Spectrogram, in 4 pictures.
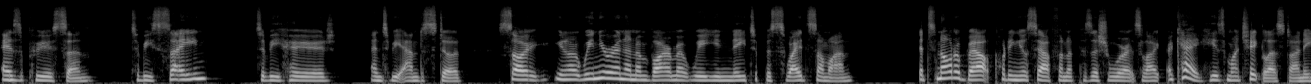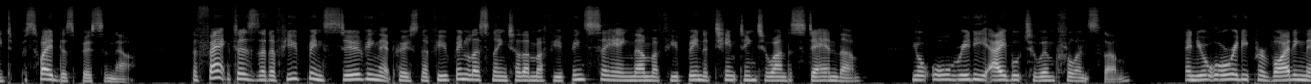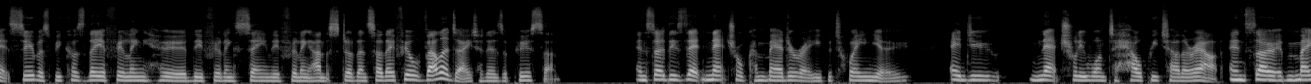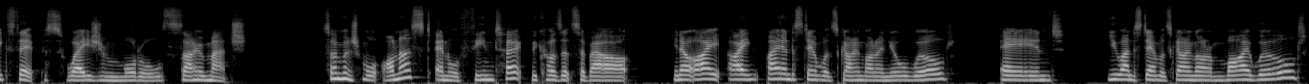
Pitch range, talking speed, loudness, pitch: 180-215 Hz, 185 wpm, -24 LUFS, 195 Hz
